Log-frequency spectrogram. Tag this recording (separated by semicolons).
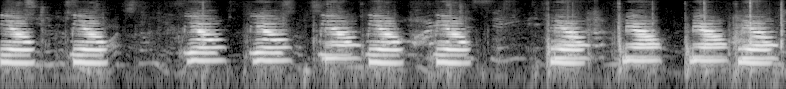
s-toy; cat; Chromatic; child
